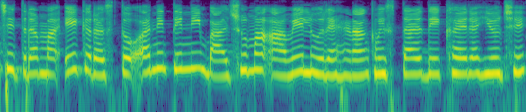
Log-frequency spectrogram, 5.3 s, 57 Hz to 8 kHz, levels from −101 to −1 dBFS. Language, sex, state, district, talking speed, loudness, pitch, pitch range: Gujarati, female, Gujarat, Valsad, 135 wpm, -11 LUFS, 310 Hz, 300-345 Hz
